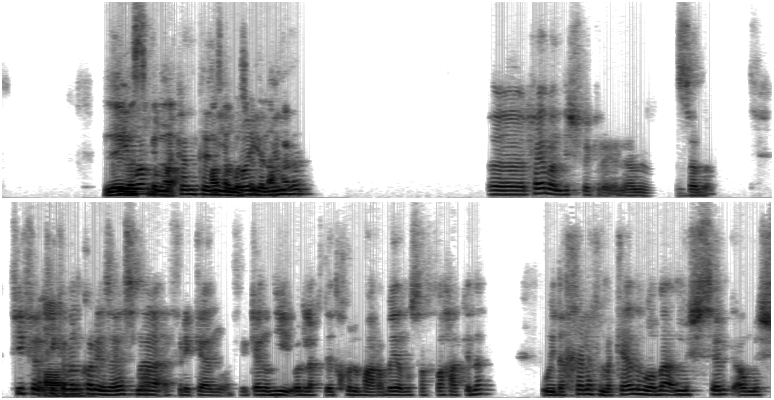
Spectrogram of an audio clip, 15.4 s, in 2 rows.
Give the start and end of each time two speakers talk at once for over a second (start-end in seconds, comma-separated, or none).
1.1-3.0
